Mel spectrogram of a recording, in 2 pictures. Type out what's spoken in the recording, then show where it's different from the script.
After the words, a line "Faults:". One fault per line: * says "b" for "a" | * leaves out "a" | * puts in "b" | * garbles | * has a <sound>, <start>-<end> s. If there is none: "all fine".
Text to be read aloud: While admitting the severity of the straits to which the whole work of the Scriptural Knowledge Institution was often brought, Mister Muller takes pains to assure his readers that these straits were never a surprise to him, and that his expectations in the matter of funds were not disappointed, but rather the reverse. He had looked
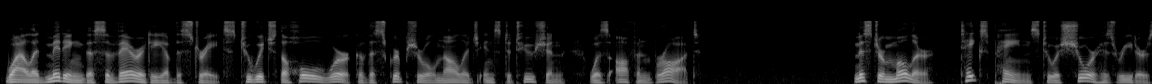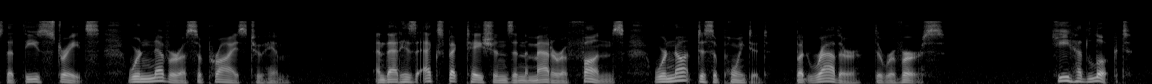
While admitting the severity of the straits to which the whole work of the Scriptural Knowledge Institution was often brought, Mister Muller takes pains to assure his readers that these straits were never a surprise to him, and that his expectations in the matter of funds were not disappointed, but rather the reverse. He had looked
Faults:
all fine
